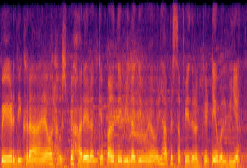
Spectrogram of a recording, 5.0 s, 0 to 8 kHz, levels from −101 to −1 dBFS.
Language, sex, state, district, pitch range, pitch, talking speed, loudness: Hindi, female, Gujarat, Valsad, 190-210 Hz, 205 Hz, 280 wpm, -17 LUFS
